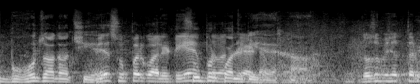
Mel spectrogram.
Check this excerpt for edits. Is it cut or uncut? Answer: uncut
